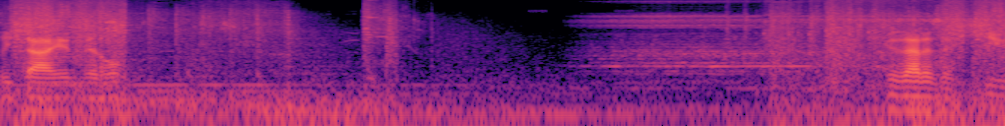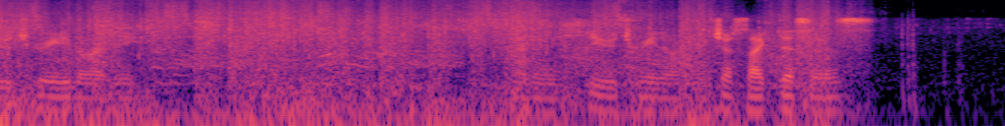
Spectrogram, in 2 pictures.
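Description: Weapons clash and strike in a noisy battle.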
